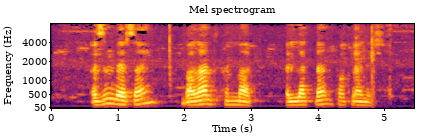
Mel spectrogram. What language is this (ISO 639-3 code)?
uzb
